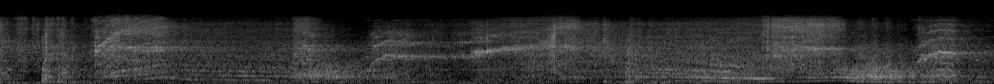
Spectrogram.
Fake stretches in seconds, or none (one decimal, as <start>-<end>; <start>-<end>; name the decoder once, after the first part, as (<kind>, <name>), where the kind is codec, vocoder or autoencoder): 4.0-5.8 (codec, SNAC); 7.3-8.6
